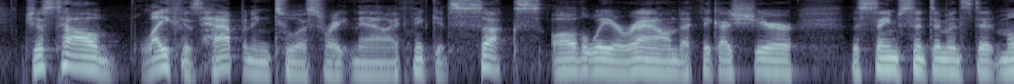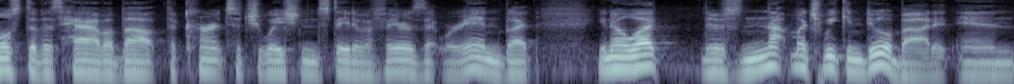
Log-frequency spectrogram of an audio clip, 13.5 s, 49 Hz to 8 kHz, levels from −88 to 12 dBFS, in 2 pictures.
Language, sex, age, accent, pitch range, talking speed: English, male, 30-49, American, 90-110 Hz, 235 wpm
